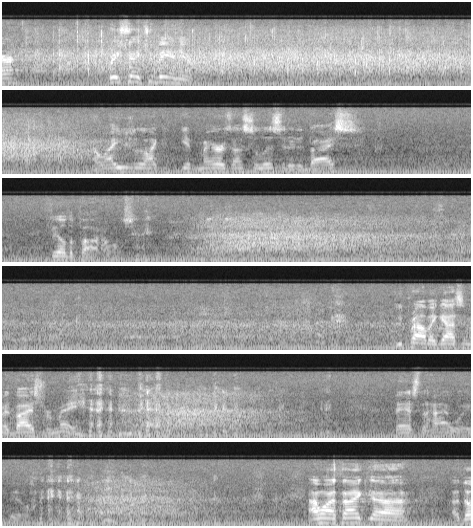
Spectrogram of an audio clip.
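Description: A middle-aged man speaks into a microphone over loudspeakers, with pauses, in a large hall.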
